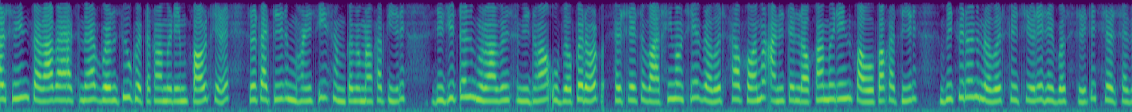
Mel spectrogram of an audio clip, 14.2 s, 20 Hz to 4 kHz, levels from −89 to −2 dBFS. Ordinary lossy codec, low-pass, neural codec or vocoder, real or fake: none; 3.6 kHz; autoencoder, 22.05 kHz, a latent of 192 numbers a frame, VITS, trained on many speakers; fake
